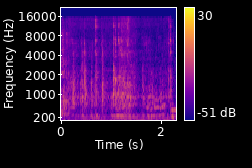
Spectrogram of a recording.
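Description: Metal spatula stirring mutton pieces and spice masala in an aluminium pot, with short scrapes and clicks against the pot, over a low sizzle of the meat frying in oil.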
